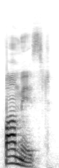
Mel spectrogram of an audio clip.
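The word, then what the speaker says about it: palmist: कहते हैं दलाल को पमिस्ट पमिस्ट कहते हैं द शनास को यानी जो हाथ देखता है आपने याद रखना है कि पमिस्ट में एल को नहीं पढ़ना है एल साइलेंट है ट्रांसलेटर ट्रांसलेटर कहते हैं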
